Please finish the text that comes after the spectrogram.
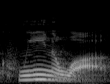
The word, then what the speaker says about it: quinoa: I've heard some funny pronunciations like quinoa, quinoa, but it's actually quinoa, quinoa. So that emphasis on quinoa. Repeat that, quinoa.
